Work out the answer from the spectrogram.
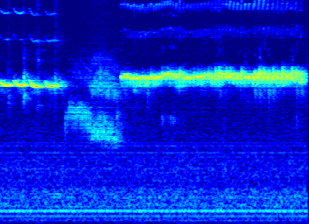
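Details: Male American Singer canary singing: a brief high trill, then a softer lower warbling passage, followed by a long, rapid, level rolling trill held to the end over a faint mains hum.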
